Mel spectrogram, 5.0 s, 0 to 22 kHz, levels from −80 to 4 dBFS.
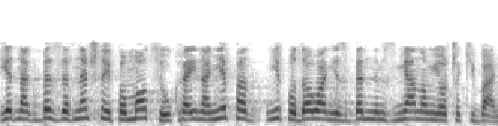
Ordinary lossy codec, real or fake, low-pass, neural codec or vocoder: none; real; 5.4 kHz; none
